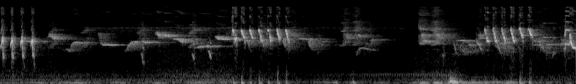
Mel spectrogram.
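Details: Lively Lombok white-eye song in the 'tembakan rapat' manner, with rapid high twitters and slurred notes, two fast trilled bursts around the middle and the end, and a short low knock partway through.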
